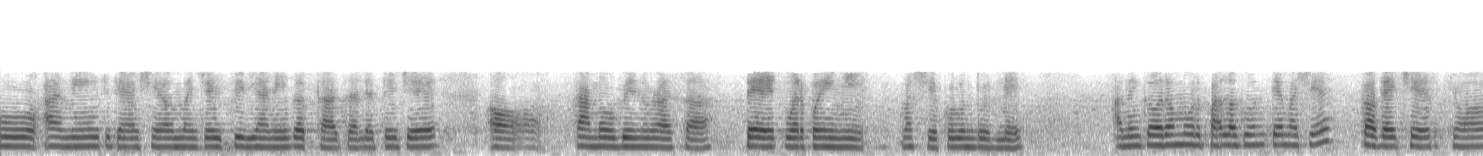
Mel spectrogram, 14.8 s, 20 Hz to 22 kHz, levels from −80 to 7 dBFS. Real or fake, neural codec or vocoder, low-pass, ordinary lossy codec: fake; codec, 16 kHz, 1.1 kbps, Voila-Tokenizer; 7.2 kHz; AAC, 16 kbps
